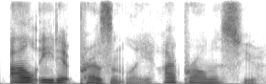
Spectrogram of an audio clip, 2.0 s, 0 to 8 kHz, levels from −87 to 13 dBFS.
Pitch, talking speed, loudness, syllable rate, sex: 185 Hz, 210 wpm, -19 LUFS, 6.5 syllables/s, female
